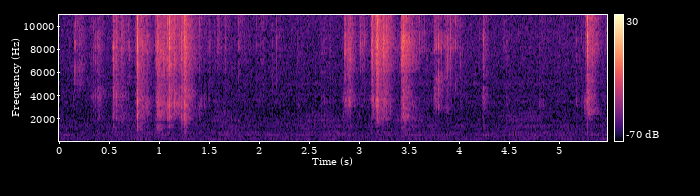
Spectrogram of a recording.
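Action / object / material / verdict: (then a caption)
scrape / bar of soap carved with a small knife / soap / none. A small craft knife carves and scrapes the corners of a solid mint-green bar of soap held in hand, and crumbly chunks fall off. Quiet, bright, crisp scraping and crunching come in short bursts, clustered near the start, the middle and the end, with near silence between them.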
